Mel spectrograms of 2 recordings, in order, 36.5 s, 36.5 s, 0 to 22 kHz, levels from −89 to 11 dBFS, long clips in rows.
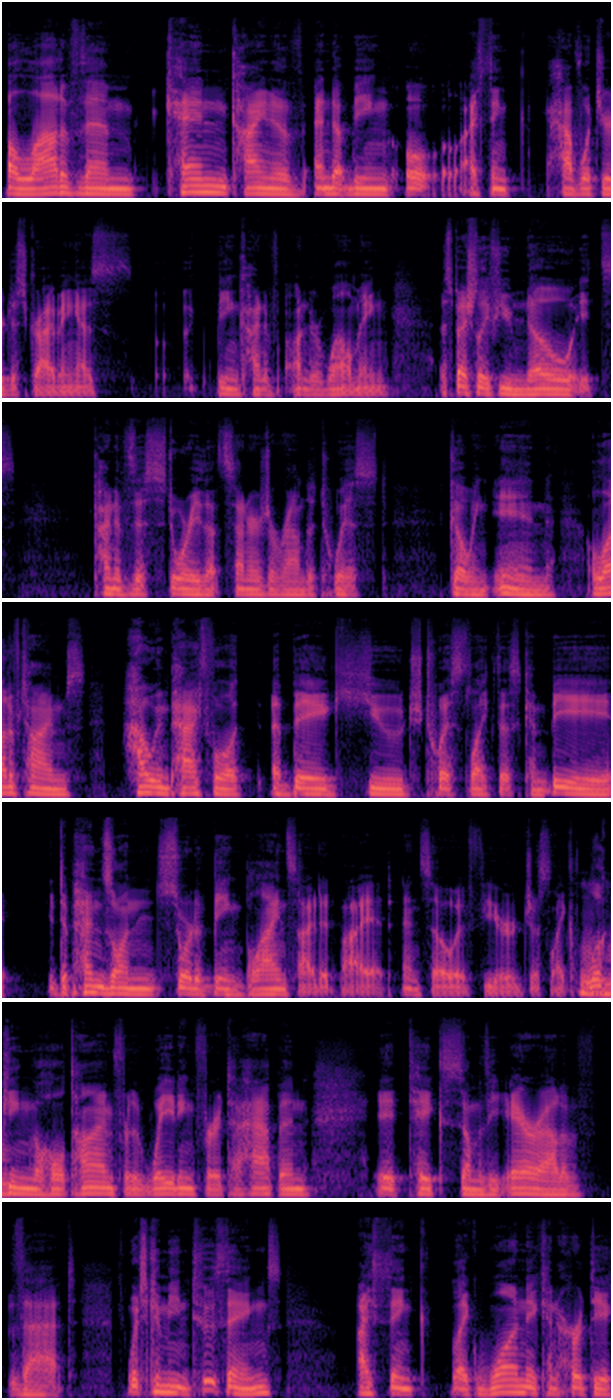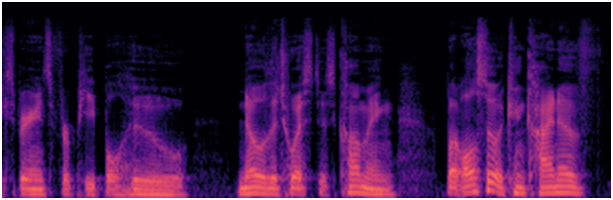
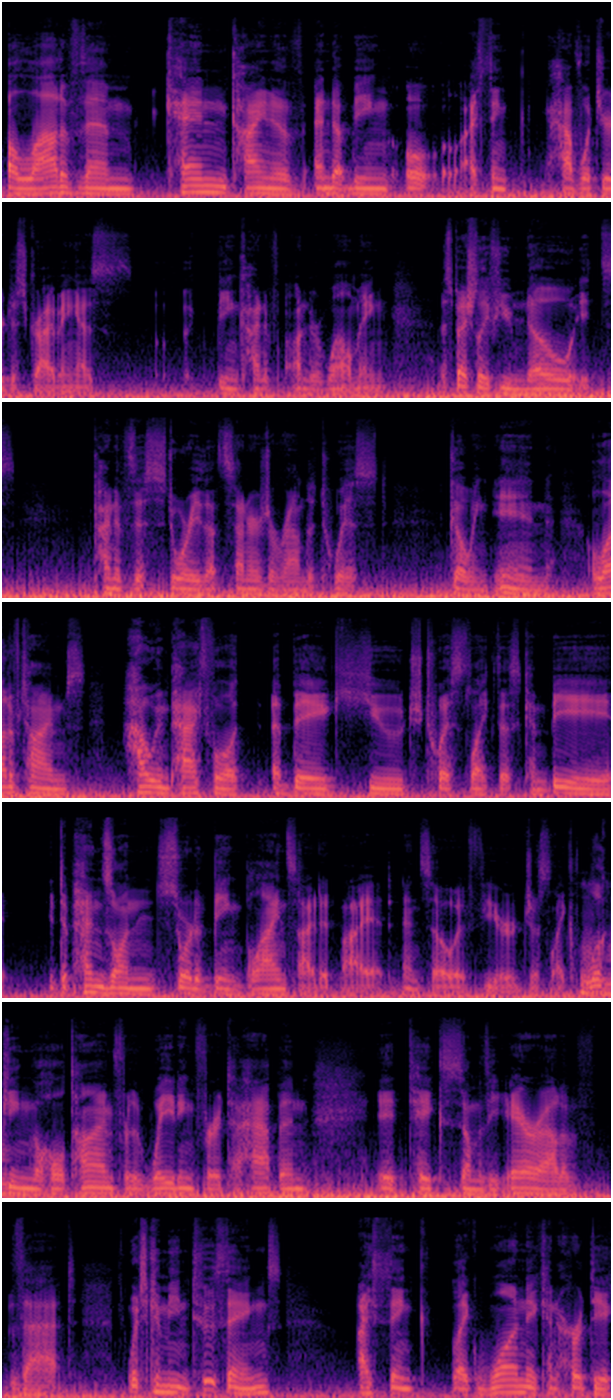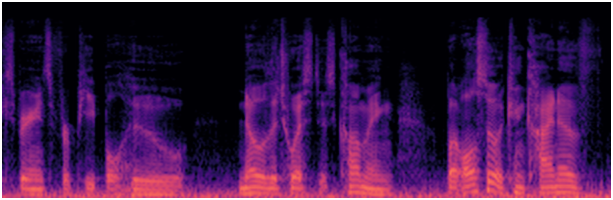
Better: first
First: none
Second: wind noise on the microphone; occasional gusts; 20 dB below the speech

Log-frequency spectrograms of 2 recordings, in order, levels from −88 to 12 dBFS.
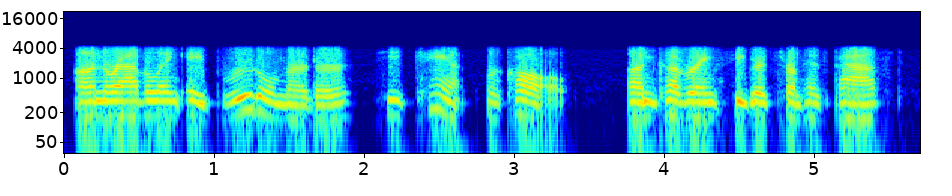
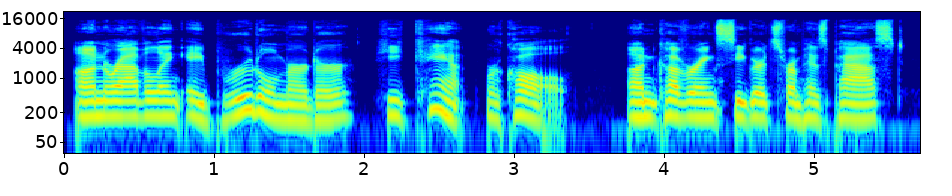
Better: second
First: phone-call audio; poor line; nothing above 4 kHz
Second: none

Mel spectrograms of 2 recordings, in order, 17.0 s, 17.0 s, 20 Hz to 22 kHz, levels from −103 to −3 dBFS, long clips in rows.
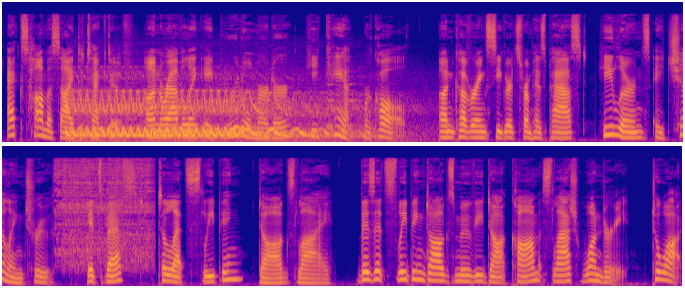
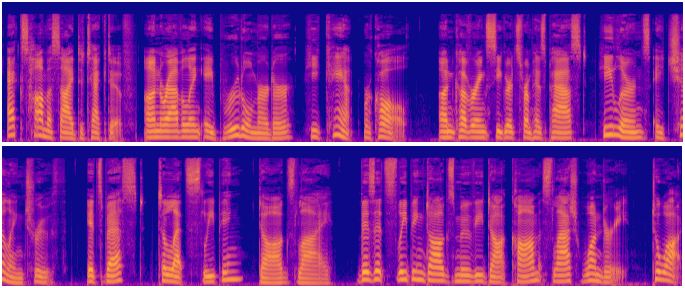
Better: second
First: siren; loud; from 1 to 4.5 s; peak 4 dB above the speech // alarm; noticeable; from 9 to 10 s; peak 7 dB below the speech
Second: none

